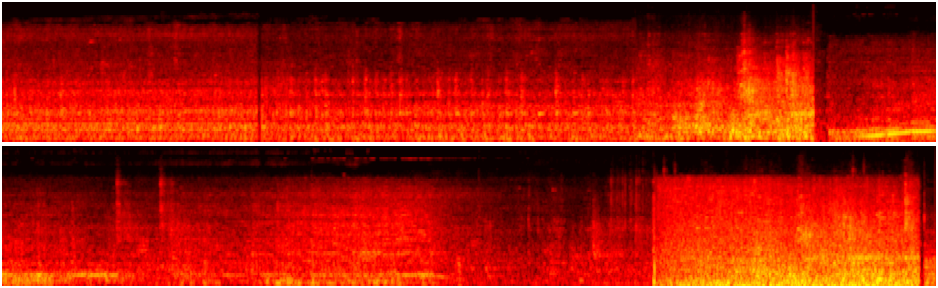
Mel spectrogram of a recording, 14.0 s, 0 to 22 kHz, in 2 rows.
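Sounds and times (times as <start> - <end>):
engine running steadily: 0.0 - 10.8.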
